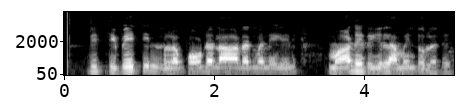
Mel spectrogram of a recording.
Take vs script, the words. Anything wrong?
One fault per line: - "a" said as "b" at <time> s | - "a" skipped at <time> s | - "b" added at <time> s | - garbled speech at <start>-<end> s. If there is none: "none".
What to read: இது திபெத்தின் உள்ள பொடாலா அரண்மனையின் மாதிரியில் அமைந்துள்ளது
none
